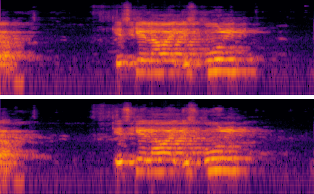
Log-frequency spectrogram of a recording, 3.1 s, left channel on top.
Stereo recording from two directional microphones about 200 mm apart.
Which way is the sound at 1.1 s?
30° left (ahead or behind).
